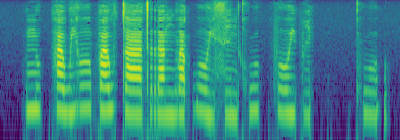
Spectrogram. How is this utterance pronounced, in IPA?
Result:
n u˦˥ k̚ h a˦˥ w j ɤː˥˩ p a˥˩ w t aː˧ t r a˧ ŋ w a˦˥ p̚ w oː˨˩ j s i˨˩ n kʰ w u˥˩ k̚ f oː˥˩ j p i˥˩ t̚ | kʰ w u˨˩ ʔ

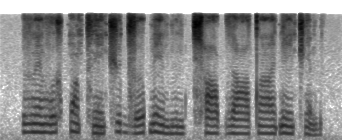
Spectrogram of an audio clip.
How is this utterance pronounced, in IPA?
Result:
v ɛ̃ v ɤ x p ɔ̃ t͡s ẽ t͡ʃ ɵ d͡z ɤ ɓ ẽː b ẽ b t͡ɕʰ ɑ b ð ɑː tˤ ɛ̃ː ɗ ẽ t͡ʃ ɛ̃ b

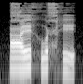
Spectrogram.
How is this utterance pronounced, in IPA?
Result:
ʕ ɛ h u ħ h e

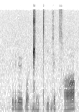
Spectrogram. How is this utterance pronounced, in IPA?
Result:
r ø ɓ ɔ ɡ͡ǁ ɛ tʼ i ɡ ɛ t͡sʰ ɑ

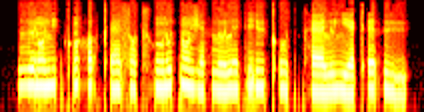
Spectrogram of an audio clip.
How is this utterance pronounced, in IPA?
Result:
ɣ ø ɾ õ lʲ u t kʼ õ h ɔ θ kʼ æ̤ s ɔ̤ t͡sʰ ũ ɾ u t õ ʒ æ̤ θ ð ɵ l ɛ̤ t r y kʼ o̤ t kʰ æ l ʉ lʲ æ kʼ ɛ θ y

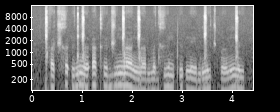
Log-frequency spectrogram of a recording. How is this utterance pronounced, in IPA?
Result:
ǁʰ ɐ˩˥ t͡ʃ x ə˥˩ ʔ ɨ˥ d ŋ͡ǁ ə˩˥ ʔ ɐ˩˥ kʰ ʏ˧ d͡ʒ ɨː˥ ŋ͡ǁ ɐː˥˩ ŋ͡ǁ ɐː˩ b m ə˩ d x ɨː˥˩ m pʼ ɨ˥˩ ʔ n eː˩ b ŋ͡ǁ i˥˩ t͡ʃ p ɵː˩˥ m ŋ͡ǁ ɨ˧

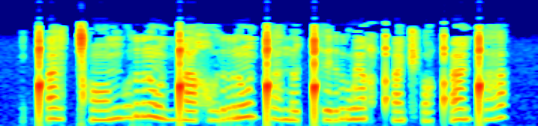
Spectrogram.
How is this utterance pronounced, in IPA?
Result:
ǃʼ ã z ǀʰ ɔ̃ ŋ o̤ r õ ŋ͡ǃ a χ o̤ r õ ǃ a̤ n ɤ ǃʰ e r w ẽ χ qʼ ẽ t͡ʃʼ o̤ qʼ ẽ ǃ a̤

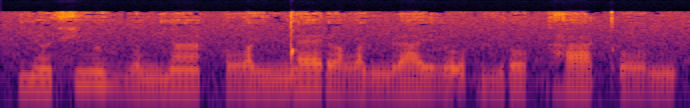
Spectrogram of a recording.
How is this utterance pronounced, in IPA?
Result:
j ə̃˨ x i˦ ʊ̯ ʎ o˨ n j ã˦ | lˠ i˨ ŋ͡ǃ æ˦ ɾ ə˨ lˠ i˨ ŋ ɭ a˨ ɪ̯ l o̰˨ ɓ i˨ ɾ o˦˨ ɡʱ a˦ kʼ o˦ ŋ

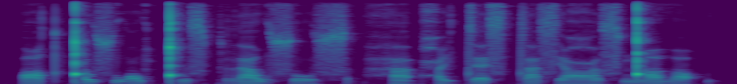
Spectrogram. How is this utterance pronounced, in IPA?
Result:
ɔ tˤ ǃ u s w ɔ w ǃ ɯ s p r a w s o s | h a ʔ ħ i t ɛ s t a s e ʕ ɤ s ŋ͡ǃ e ðˤ ɯ ʔ

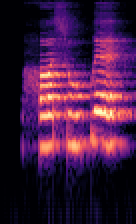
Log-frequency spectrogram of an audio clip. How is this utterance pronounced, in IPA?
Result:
h ʌ s u b ɛ

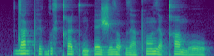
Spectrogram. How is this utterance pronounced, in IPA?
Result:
d a˦ ɡ pʰ ɘ˧ ɡʷ ɨ˦ x qʰ i˧ kʷʼ ĩ˨ ʔ ɛ˦˨ ʒ ɘ˦ ð ɔ˧ ʔ ð a˨ pʰ ɔ̃˦ ð ɘ˨ qʰ a˦˨ m o˦˨

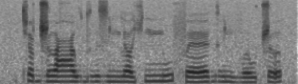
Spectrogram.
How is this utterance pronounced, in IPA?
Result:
cʰ ʌ ɖ͡ʐ əː ʕ ɨ w dʱ ɨ z ə ɲ l ɐː ç nː u f ɛː ɡʱ ɛ ɲ v əː w ʈ͡ʂ ə

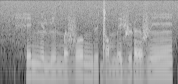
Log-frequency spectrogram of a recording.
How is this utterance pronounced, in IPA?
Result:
h e ŋ ẽ mʲ ẽ m ə v o ŋ ʉ d ɔ m e vʲ ʉ ɽ ə v ẽ

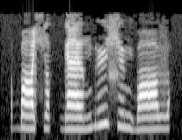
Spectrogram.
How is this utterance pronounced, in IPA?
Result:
ɓ ɑ ç ɔ k ɡ æ ə̯ m b ʉ ɕ ʉ m b ɑ v

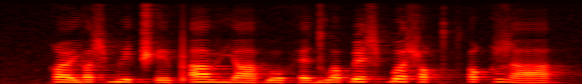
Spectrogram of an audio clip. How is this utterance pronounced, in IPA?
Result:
q e˧ j ʌ˦ ɬ b e˧ t͡ʃʼ e˨˦ pʼ a˦˨ v j a˨ ɓ o˧ h ɛ˧ d w ʌ˧ ɓ ɛ˧ ɬ ɓ ʌ˦˨ ɬ o˦ q t͡sʼ o˦ q ɮ a˨˦

